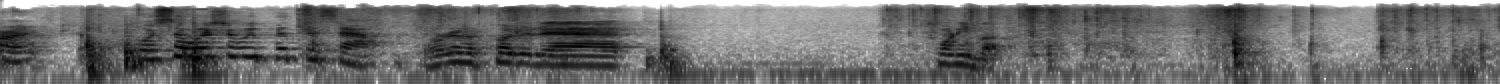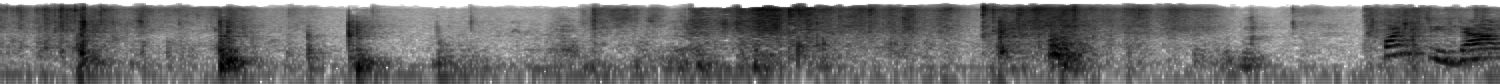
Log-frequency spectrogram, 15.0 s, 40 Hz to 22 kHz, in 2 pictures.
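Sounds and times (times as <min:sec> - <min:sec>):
cardboard and packing rustling: 0:00.4 - 0:03.1, 0:04.4 - 0:15.0.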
